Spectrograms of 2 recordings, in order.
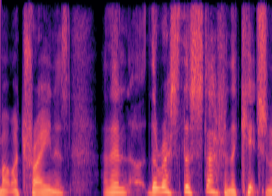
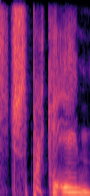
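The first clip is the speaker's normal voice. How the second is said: ordinary talk, nothing marked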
